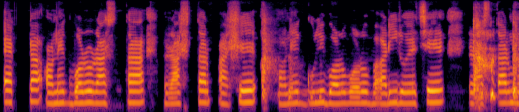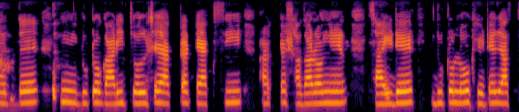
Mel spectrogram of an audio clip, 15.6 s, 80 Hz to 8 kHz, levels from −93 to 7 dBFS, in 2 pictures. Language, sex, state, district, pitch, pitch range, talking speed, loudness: Bengali, male, West Bengal, North 24 Parganas, 255 Hz, 245-270 Hz, 110 wpm, -17 LUFS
